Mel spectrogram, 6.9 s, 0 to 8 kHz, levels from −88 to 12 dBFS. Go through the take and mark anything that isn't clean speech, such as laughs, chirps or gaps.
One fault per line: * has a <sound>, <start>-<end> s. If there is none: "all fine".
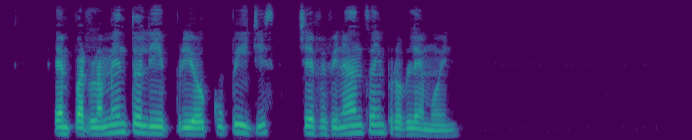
all fine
